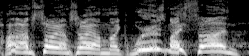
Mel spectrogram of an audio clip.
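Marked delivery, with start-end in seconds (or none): 0.1-0.9 higher, hurried scared sorry; a caught stranger blurting apologies; startled apology. Retold or imitated. 1.3-2.4 demanding shout. Retold or imitated. Dad confronts stranger at night.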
